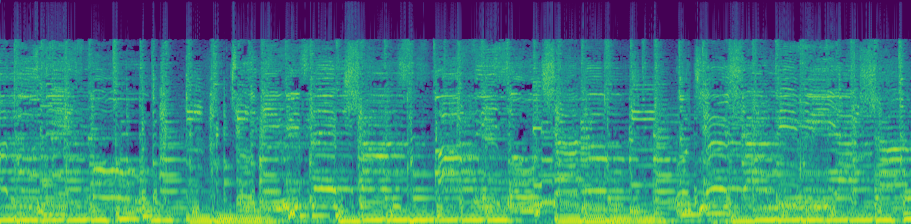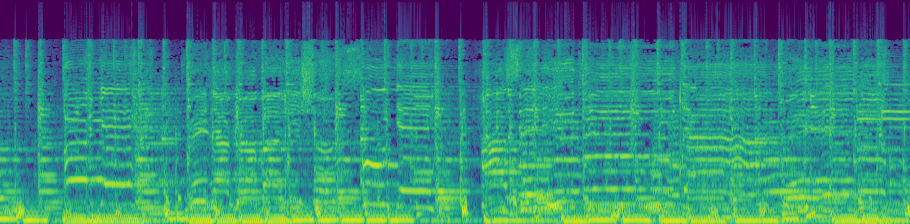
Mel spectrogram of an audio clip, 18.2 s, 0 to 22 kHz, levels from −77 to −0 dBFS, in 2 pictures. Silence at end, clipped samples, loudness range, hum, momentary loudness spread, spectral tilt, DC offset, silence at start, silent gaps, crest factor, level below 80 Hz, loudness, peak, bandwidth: 0 s; 1%; 1 LU; none; 2 LU; -4 dB/octave; under 0.1%; 0 s; none; 8 dB; -14 dBFS; -7 LUFS; 0 dBFS; 12 kHz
